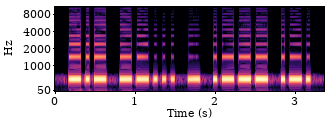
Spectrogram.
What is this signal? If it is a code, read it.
Morse code, heard as a keyed tone, about 22 wpm, 480 Hz. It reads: K7TJR
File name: n6tr / A45XR-K7TJR-14Dec2012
